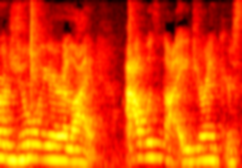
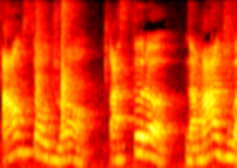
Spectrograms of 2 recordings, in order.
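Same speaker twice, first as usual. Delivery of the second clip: normal talking voice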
